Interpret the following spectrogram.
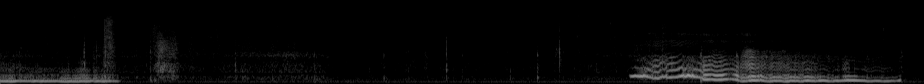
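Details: Katherine the cat making strange sounds as her ears get rubbed in a small room: a brief low drone at the start, then after a quiet gap a long wavering, quavering moan that slides downward.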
